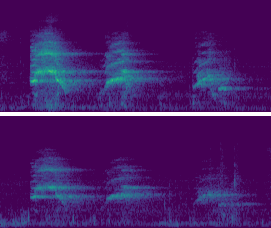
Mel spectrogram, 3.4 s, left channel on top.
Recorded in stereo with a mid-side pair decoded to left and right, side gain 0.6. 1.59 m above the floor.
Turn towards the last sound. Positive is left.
turn(degrees=70)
